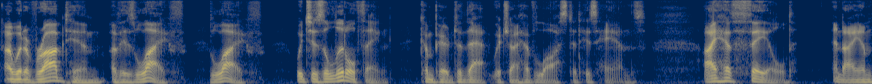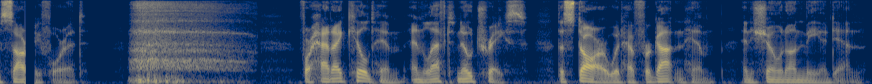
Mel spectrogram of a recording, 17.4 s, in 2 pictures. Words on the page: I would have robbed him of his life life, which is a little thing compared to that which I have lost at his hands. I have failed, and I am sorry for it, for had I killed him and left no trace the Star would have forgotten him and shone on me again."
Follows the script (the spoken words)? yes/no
yes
